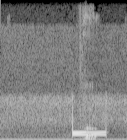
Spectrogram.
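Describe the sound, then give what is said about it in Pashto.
A phone call is cut off with a short electronic disconnection tone, one steady two-toned beep lasting about a quarter second over a constant low line hum. “ښه، له دوی سره مو اړیکه پرې شوه.”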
